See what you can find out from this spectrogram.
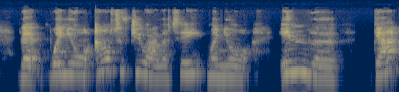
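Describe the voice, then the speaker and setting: Somewhat breathy and fairly high, a woman's voice moves at a fairly slow pace with lively intonation. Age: 60s. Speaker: health and wellness advocate. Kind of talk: casual chat.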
